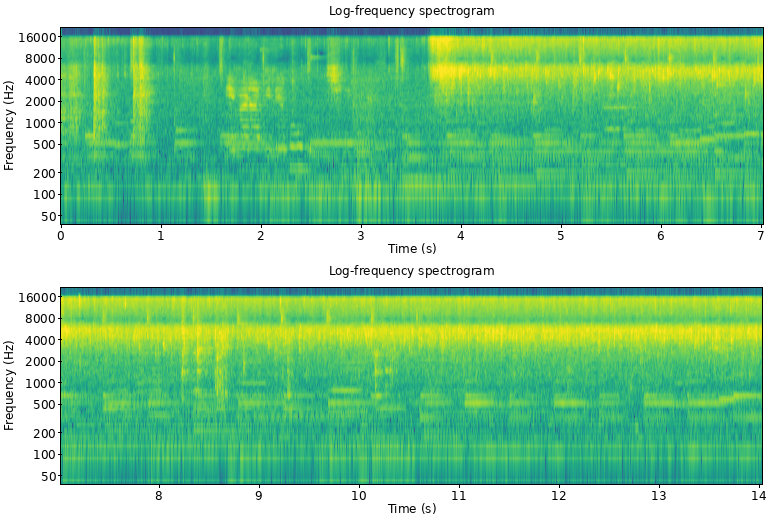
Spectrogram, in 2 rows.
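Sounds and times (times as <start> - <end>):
background music: 0.0 - 14.0
vegetables sizzling in hot oil: 3.6 - 14.0.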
